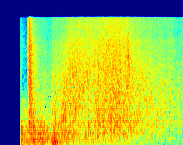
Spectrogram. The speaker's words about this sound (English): Throw the anchor.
